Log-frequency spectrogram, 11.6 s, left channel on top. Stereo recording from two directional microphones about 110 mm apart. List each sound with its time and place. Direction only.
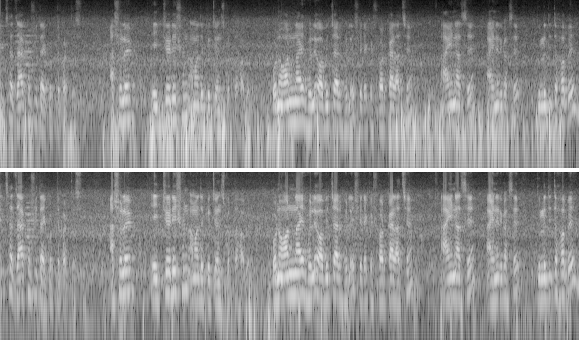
0.2 s a man's voice: 15° left (ahead or behind)
2.1 s a man's voice: 15° left (ahead or behind)
5.5 s a man's voice: 15° left (ahead or behind)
